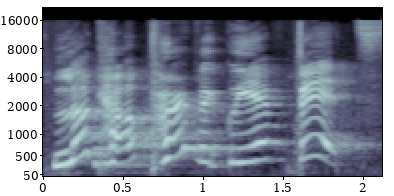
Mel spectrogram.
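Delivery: excited. Real, not acted. Excited at the perfect fit.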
